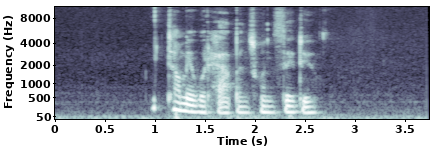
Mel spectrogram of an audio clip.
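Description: A woman speaks briefly, close to a microphone.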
